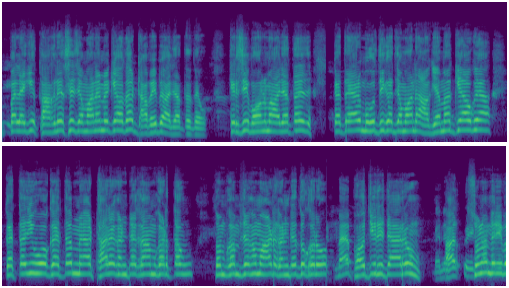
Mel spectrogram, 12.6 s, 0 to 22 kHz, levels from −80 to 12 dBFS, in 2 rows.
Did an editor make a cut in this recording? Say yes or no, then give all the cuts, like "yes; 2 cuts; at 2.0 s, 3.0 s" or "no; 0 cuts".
yes; 2 cuts; at 4.0 s, 10.5 s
